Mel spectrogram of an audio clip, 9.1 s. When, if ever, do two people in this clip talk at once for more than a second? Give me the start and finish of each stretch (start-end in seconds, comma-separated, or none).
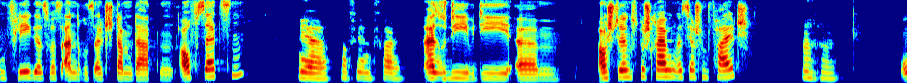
none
